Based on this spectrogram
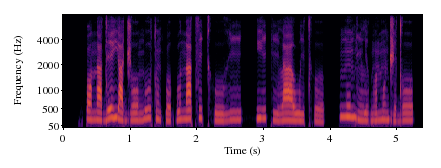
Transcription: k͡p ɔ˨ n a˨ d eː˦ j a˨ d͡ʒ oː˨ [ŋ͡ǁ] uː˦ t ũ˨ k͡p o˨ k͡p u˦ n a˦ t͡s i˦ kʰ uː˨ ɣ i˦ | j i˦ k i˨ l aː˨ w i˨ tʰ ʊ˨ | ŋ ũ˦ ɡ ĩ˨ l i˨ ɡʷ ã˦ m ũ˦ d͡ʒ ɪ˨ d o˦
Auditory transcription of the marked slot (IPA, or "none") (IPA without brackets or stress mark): ŋ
